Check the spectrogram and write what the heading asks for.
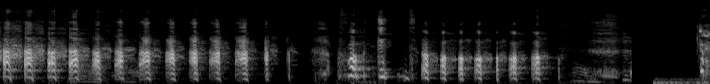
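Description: A person laughing hard in a long run of quick, rhythmic ha-ha pulses, with a short break about three seconds in; the laughter dies away near the end.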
